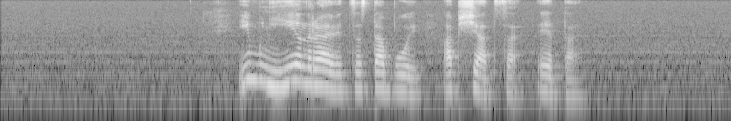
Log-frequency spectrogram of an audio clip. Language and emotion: Russian, positive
